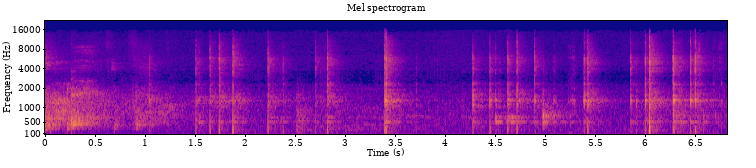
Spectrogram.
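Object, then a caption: Plastic ice cream jar with screw lid. An empty, hollow, clear plastic Talenti gelato jar with a black plastic screw lid is handled and turned with a soft rustling scrape. Then the lid top is tapped with fingertips and short nails in a string of quick, dry, hollow clicks that die away almost at once.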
